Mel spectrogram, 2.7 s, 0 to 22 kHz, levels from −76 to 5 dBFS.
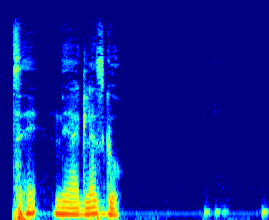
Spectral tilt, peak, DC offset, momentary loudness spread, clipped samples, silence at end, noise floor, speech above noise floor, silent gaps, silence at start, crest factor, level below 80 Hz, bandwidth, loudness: -6.5 dB/octave; 0 dBFS; under 0.1%; 5 LU; under 0.1%; 0 s; -58 dBFS; 44 dB; none; 0.1 s; 16 dB; -28 dBFS; 14 kHz; -15 LUFS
